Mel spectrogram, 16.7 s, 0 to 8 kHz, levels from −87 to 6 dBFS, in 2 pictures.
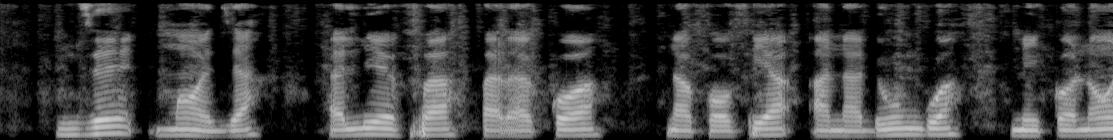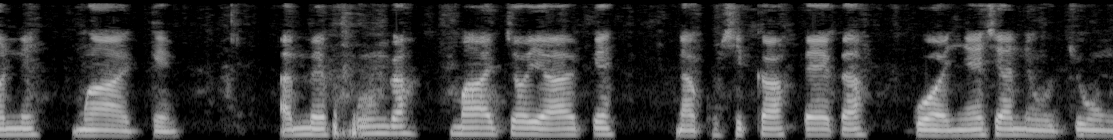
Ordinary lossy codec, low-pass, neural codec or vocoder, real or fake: MP3, 64 kbps; 7.2 kHz; none; real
